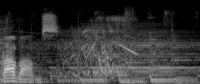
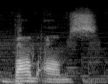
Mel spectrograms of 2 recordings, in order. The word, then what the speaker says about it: Bob-omb: When I was young, I always pronounced them as bob-ombs. Well, that's how you say bob-ombs. They're not... I always said bomb-ombs, but their names are bob-ombs.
